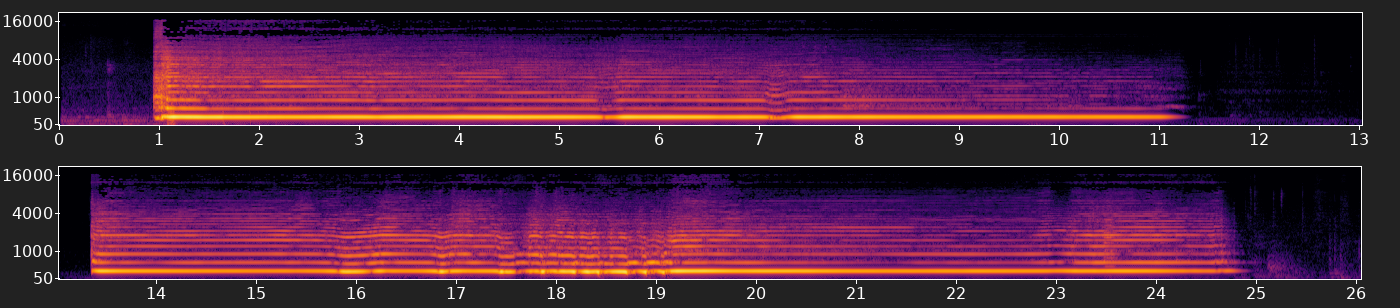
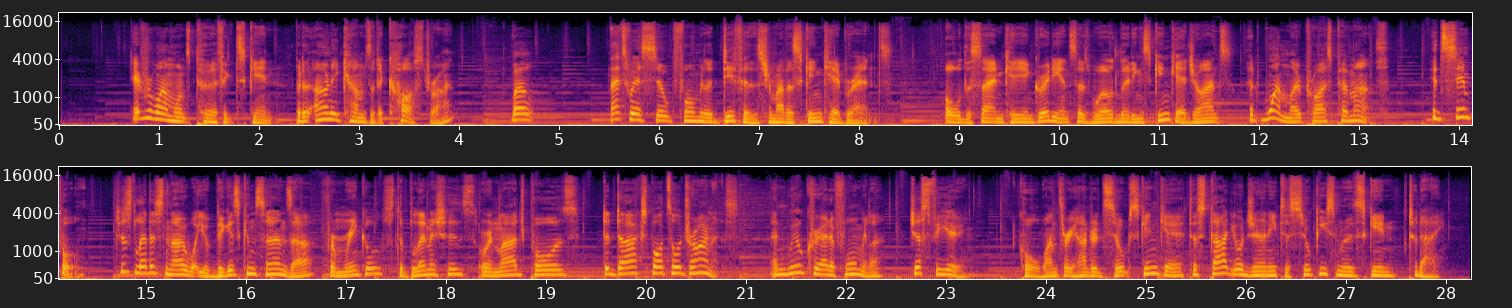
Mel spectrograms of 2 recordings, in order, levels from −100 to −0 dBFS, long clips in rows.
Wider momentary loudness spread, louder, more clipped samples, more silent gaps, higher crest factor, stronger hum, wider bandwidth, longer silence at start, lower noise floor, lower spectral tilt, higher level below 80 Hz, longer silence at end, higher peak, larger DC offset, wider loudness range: first, 11 LU vs 8 LU; about the same, -19 LUFS vs -19 LUFS; neither; neither; about the same, 16 dB vs 16 dB; neither; second, 6 kHz vs 17.5 kHz; first, 0.95 s vs 0 s; first, -82 dBFS vs -40 dBFS; about the same, -5.5 dB/octave vs -4.5 dB/octave; second, -72 dBFS vs -38 dBFS; first, 1.25 s vs 0.25 s; about the same, -4 dBFS vs -2 dBFS; neither; first, 10 LU vs 3 LU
